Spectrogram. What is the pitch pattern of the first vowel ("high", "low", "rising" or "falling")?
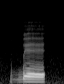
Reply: low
